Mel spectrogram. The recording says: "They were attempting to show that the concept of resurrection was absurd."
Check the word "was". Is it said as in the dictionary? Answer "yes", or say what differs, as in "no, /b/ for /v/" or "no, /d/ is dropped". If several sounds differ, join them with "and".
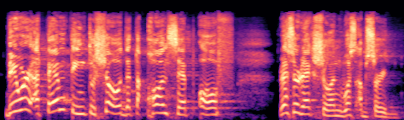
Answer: no, /s/ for /z/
